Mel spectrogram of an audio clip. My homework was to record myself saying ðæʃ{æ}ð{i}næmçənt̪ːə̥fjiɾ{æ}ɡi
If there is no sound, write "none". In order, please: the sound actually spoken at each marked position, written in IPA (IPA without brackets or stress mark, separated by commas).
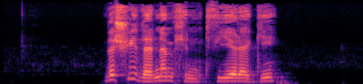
i, æ, æ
